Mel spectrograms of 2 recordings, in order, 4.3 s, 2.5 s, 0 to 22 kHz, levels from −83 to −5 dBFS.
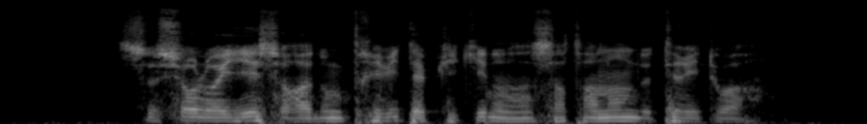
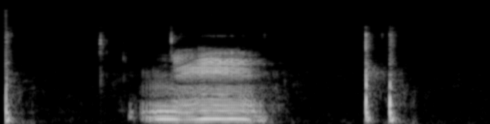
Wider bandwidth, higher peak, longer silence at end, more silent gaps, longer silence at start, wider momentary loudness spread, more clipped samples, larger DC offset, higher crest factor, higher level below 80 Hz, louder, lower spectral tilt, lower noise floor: first, 16.5 kHz vs 9.2 kHz; second, -24 dBFS vs -4 dBFS; about the same, 0.55 s vs 0.45 s; neither; first, 0.6 s vs 0 s; second, 9 LU vs 14 LU; neither; neither; about the same, 20 dB vs 24 dB; second, -68 dBFS vs -54 dBFS; second, -42 LUFS vs -26 LUFS; second, -3.5 dB/octave vs -5 dB/octave; first, -76 dBFS vs -52 dBFS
